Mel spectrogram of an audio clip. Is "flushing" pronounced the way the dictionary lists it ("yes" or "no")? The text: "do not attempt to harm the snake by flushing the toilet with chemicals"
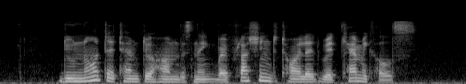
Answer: yes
